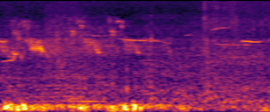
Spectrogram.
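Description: Near silence outdoors: a faint low rumble, with a few faint, short, high bird chirps.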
